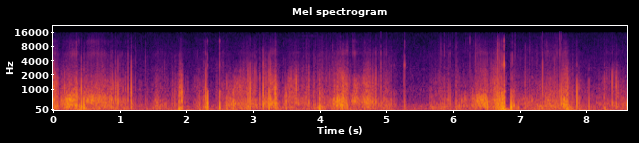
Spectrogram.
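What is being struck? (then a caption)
Silicone ear model on a binaural microphone. A gloved hand scratches inside the ear canal of a soft white silicone ear model on a binaural microphone with a thin wooden ear pick. Close, rustling scrapes and sharp little clicks come in uneven bursts, with low muffled rumbles between them.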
